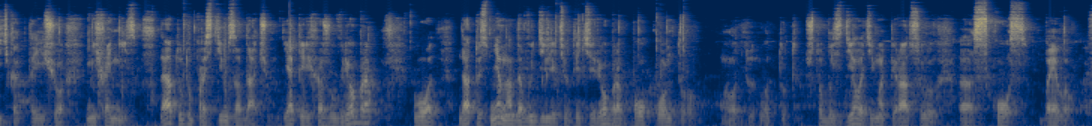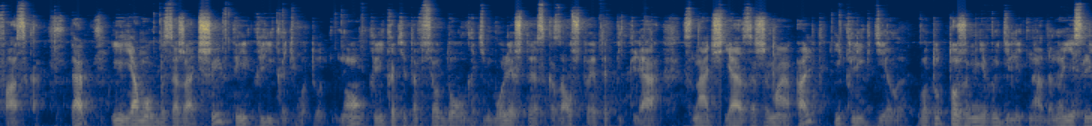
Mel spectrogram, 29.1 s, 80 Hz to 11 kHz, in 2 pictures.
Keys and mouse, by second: 1.4 shift+middle click, 2.7 shift+middle click, 3.9 2, 7.5 shift+click, 8.2 middle click, 8.9 shift+click, 13.6 click, 15.0 shift+click, 22.8 shift+click.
